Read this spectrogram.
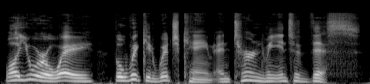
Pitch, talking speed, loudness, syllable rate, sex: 155 Hz, 210 wpm, -19 LUFS, 5.7 syllables/s, male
